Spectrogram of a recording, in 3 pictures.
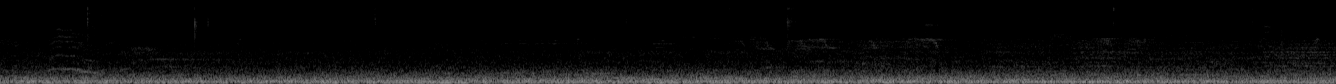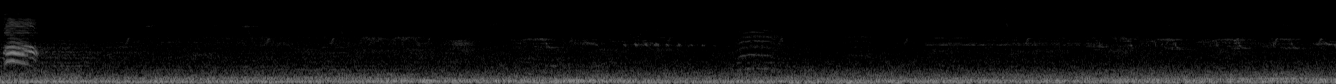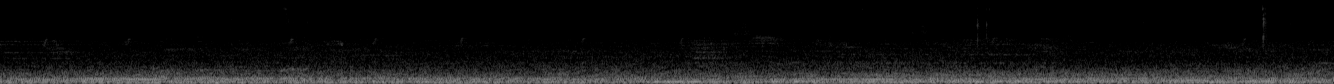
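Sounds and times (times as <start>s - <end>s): bird cawing: 13.4s - 13.8s.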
